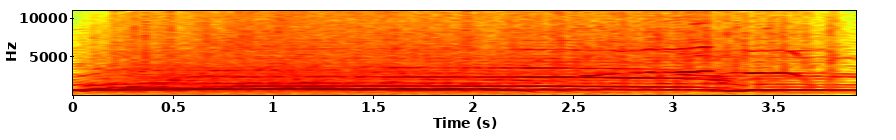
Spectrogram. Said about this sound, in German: Der Jubel der syrischen Flüchtlinge war groß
